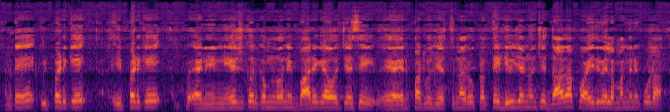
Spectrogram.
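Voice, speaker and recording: Casting: male TV field reporter, high voice, brisk formal delivery. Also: fairly even intonation, darkish tone. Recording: faint ambient noise.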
